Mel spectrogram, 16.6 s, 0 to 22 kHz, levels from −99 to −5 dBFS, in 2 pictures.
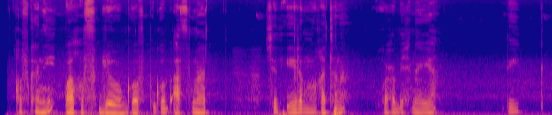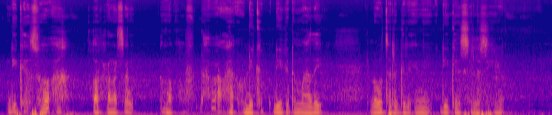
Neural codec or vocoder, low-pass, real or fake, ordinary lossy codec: none; none; real; none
